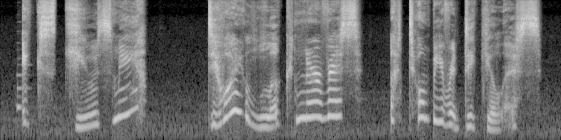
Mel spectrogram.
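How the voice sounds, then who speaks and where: A woman uses a put-on character voice of extremely high pitch with very wide pitch swings, speaking at a fairly slow pace with long, frequent pauses. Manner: defensive, indignant.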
